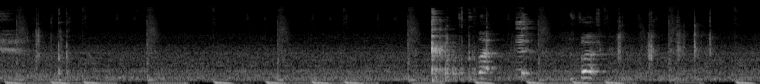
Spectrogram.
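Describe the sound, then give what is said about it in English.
A cap is put back on a glass liquor bottle during a round of shots: a couple of short clinks and scrapes, heard over a steady thumping beat and faint background voices. “I told you stop putting the top on that shit.”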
